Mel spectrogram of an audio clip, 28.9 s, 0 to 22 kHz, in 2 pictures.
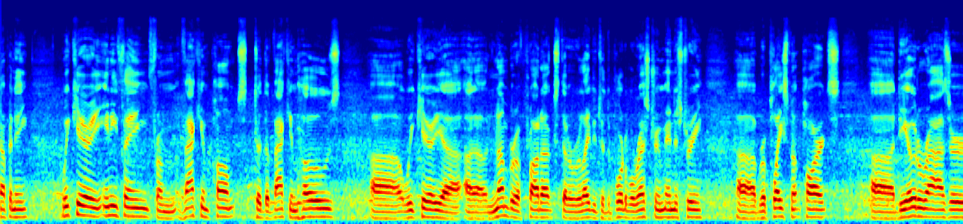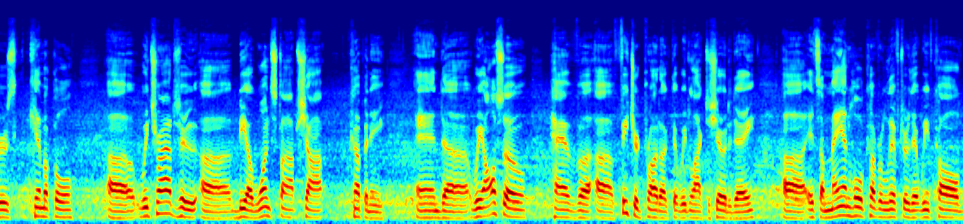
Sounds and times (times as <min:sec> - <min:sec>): Speech: 0:00.0 - 0:28.8.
